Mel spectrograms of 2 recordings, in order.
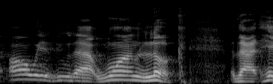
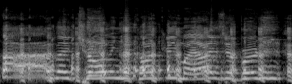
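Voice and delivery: normal talking voice

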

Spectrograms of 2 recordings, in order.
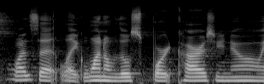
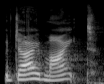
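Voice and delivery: loud, higher Aussie "Good day, mate"; Australian accent; 4 semitones higher, 4 dB louder than usual. Shown as a demonstration. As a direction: greet like an Aussie. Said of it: "Say "good day, mate" in an Australian accent".

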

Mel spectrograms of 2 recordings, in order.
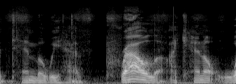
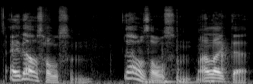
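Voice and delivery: excited; 7 semitones higher than usual. Real, not acted. Repeats the comment louder, excited.

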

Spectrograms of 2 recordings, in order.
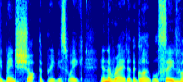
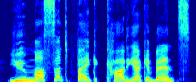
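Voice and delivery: slow, higher-pitched telling-off; scolding; 10 semitones higher, much slower than usual. Acted. Young doctor to Missus Phillipson over fake alarm, scolding. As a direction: scold with drawn-out, deliberate words. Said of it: "scolded the young doctor".

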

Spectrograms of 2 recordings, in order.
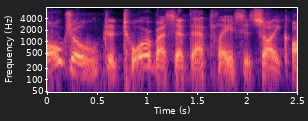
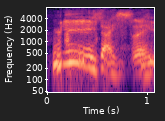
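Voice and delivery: laughing mock hurt; 5 semitones higher, slower than usual. Real, not acted. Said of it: "that was mean".

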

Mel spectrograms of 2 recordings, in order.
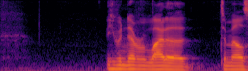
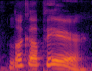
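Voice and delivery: mock call-out; 14 semitones higher, slower than usual.

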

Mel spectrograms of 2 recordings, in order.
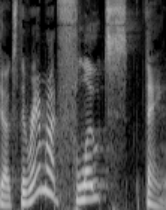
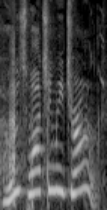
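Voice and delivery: mock alarmed voice; 11 semitones higher than usual. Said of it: "I was like".

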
